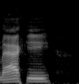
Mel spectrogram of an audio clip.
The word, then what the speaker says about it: Maki: Allison Mackey, is that how you pronounce it? – Yes, M-A-K-I.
